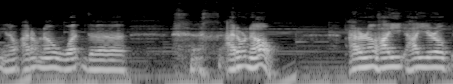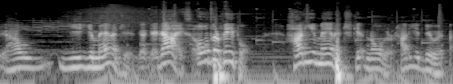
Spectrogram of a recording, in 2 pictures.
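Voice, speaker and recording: A man in his thirties talking alone to camera in a rambling, halting way, often restarting his sentences and sometimes breaking into profane ranting. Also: fairly high pitch, lively intonation, sharp tone, faint music behind. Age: 30s. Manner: rises into an angry, profane rant. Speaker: YouTuber. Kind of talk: reflective birthday vlog monologue.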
